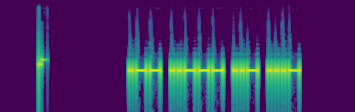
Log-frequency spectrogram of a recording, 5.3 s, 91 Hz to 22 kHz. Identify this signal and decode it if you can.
Morse code, heard as a keyed tone, about 22 wpm, 700 Hz. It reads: W2UV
